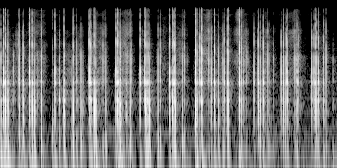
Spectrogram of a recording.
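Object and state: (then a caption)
Hardcover book with cardboard cover. A solid hardcover book with a printed cardboard cover, held sideways, is tapped with long nails in a quick, uneven run of taps. Each tap is a short, dry, hollow click with a mid-range body and almost no ring, fading instantly between strikes.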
